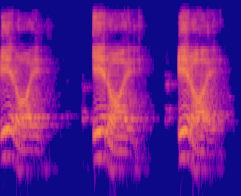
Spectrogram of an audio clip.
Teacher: isso é um ditongo aberto, porque ele está com um som forte, está acentuado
